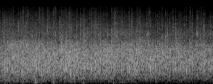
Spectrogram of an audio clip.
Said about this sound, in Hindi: क्या आपके लिए बहुत बहुत ताली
